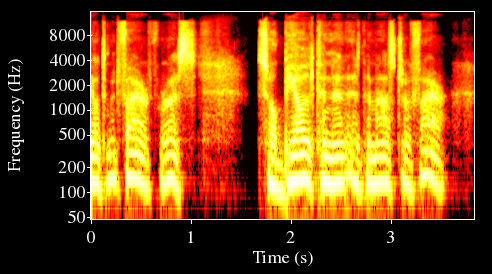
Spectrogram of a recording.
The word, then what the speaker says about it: Bealtaine: The second one is Bealtaine. It's often mispronounced in English as Beltane. Yeah, but in Gaelic it's Bealtaine, Bealtaine.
